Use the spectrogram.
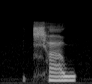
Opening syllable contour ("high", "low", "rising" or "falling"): high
